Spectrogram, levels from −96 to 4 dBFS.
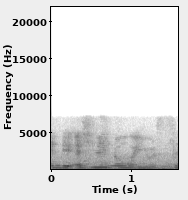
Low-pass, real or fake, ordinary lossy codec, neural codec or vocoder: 7.2 kHz; real; none; none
